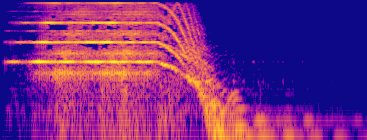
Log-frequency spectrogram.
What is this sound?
boring lazer
Another laser effect! actually a warped chord from a home built synth (not mine, alas) sampled and put through granular delay and distortion.
laser, sci-fi, space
